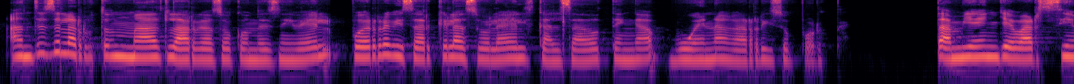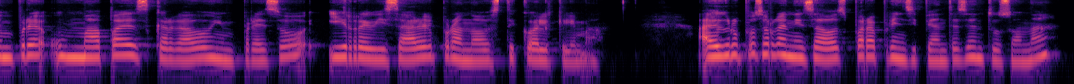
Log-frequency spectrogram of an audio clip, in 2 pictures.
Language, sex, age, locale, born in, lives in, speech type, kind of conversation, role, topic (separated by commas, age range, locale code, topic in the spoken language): Spanish, female, 25-29, es-MX, Mexico, Mexico, read, expert-assistant, expert, ¿Cuáles son las fuentes más confiables para informarse sobre senderismo y rutas al aire libre en Latinoamérica?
